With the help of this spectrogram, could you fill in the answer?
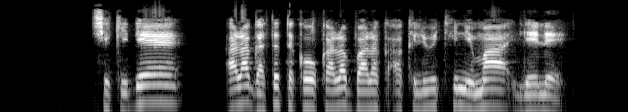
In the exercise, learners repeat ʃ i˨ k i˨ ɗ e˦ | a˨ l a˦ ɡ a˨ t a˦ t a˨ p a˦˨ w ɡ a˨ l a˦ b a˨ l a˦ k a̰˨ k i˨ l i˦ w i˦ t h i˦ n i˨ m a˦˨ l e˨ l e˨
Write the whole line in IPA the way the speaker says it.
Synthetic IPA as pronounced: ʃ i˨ k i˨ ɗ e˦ | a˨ l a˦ ɡ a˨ t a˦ t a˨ k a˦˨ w k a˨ l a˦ b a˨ l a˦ k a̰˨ k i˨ l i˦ w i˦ t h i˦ n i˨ m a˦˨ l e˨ l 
